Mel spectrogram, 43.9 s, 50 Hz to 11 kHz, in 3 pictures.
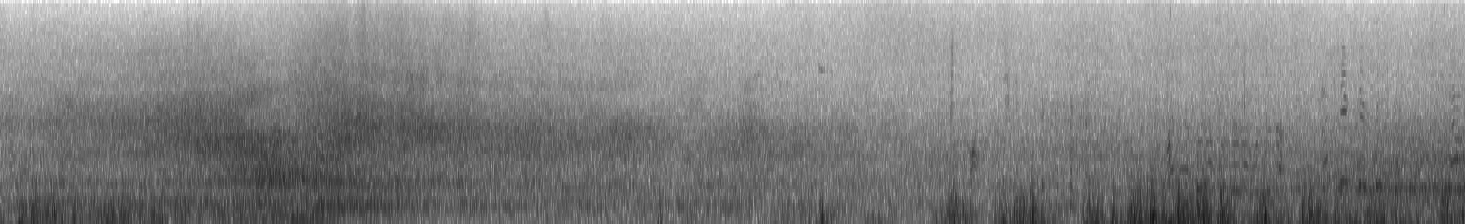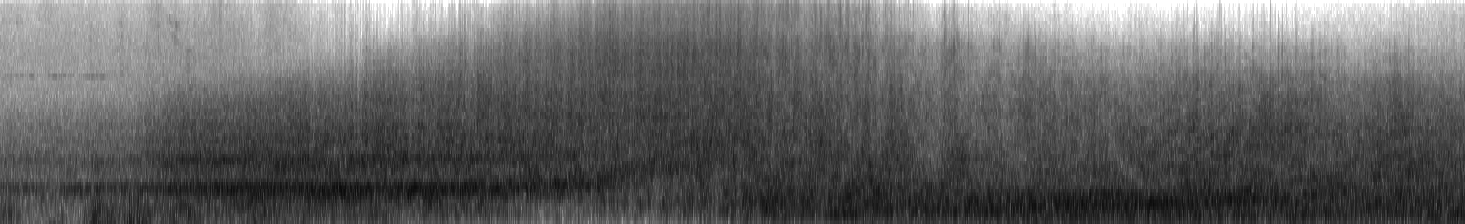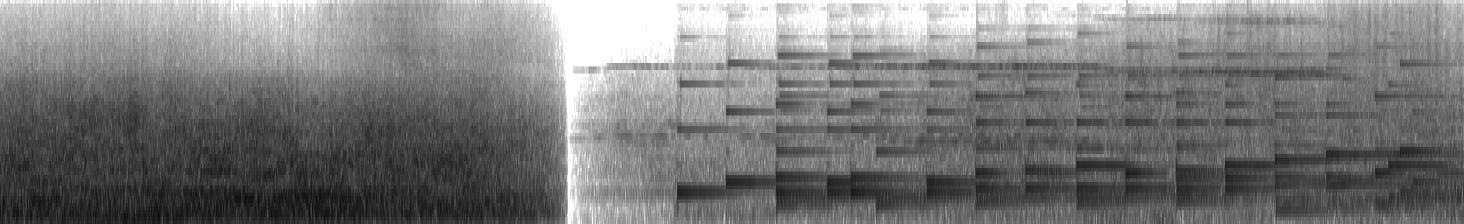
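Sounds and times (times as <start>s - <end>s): jet roaring on takeoff: 0.0s - 43.9s
music: 36.1s - 43.9s.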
